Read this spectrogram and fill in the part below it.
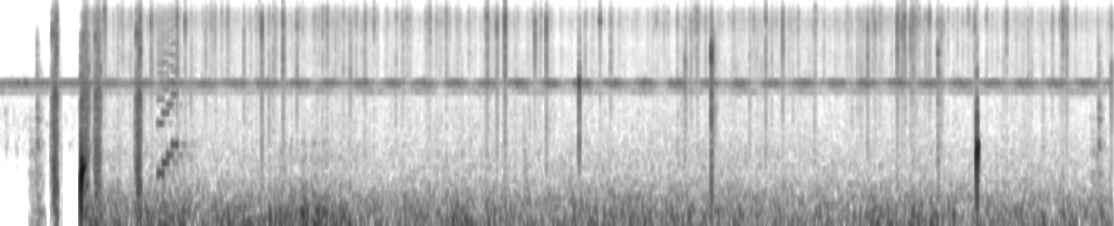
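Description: A campfire crackles and hisses steadily.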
